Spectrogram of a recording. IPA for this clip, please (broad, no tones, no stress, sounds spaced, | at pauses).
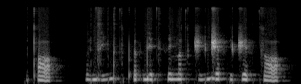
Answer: tʼ ɒ | ə̤ d͡z i̤ d ə̤ t͡s pʼ ə θ d e t͡s θ i n ɒ t͡s t͡ʃ i̤ d͡ʒ ɛ θ ɾʲ ə̤ t͡ʃ e θ t͡s ɒ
